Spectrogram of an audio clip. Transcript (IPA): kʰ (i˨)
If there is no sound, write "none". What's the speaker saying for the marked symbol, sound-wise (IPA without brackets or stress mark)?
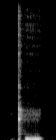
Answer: i˨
